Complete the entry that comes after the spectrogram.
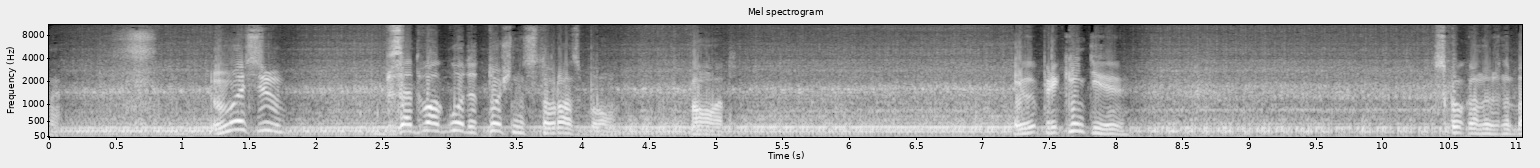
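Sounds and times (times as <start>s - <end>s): motorcycle engine running at low revs: 0.0s - 11.0s.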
